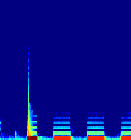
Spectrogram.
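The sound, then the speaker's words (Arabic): Telephone busy tone after a caller's line from Libya drops mid-call: a short burst of noise, then three loud, evenly spaced beeps at one steady mid pitch, each about a third of a second long. “يبدو أن الاتصال انقطع.”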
